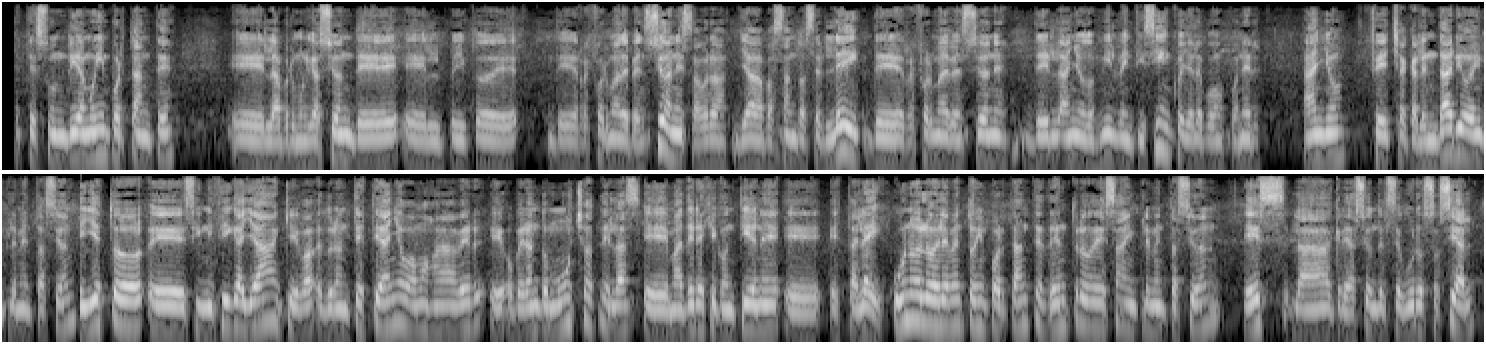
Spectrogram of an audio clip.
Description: En tanto, el ministro de Hacienda, Mario Marcel, señaló que este año se verán operando diversas medidas contenidas en la reforma.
